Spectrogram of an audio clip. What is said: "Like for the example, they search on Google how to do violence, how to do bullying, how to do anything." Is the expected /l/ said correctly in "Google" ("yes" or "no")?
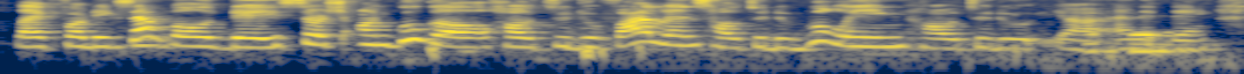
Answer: yes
